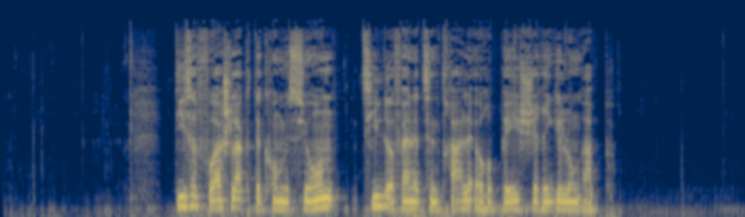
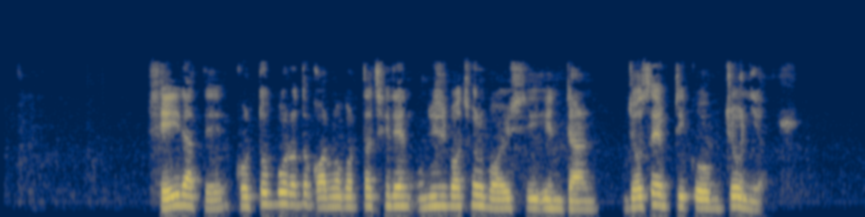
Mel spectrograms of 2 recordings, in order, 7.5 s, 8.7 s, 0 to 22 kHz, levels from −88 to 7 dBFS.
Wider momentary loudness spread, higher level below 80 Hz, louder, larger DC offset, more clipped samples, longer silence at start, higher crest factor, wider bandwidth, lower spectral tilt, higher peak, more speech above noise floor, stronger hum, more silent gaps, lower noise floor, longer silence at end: second, 6 LU vs 13 LU; first, -42 dBFS vs -58 dBFS; first, -16 LUFS vs -19 LUFS; neither; neither; second, 1.3 s vs 1.5 s; about the same, 18 dB vs 18 dB; first, 14.5 kHz vs 8 kHz; about the same, -4.5 dB/octave vs -5.5 dB/octave; about the same, 0 dBFS vs -2 dBFS; second, 41 dB vs 54 dB; neither; neither; second, -57 dBFS vs -72 dBFS; first, 1.3 s vs 0.75 s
